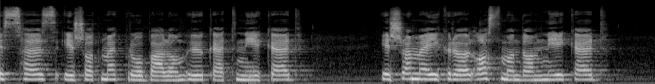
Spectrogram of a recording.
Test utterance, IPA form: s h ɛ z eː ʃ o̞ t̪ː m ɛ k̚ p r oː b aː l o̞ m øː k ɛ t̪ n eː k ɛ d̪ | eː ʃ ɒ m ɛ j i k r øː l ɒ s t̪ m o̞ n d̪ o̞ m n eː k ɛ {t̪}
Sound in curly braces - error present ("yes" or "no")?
yes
